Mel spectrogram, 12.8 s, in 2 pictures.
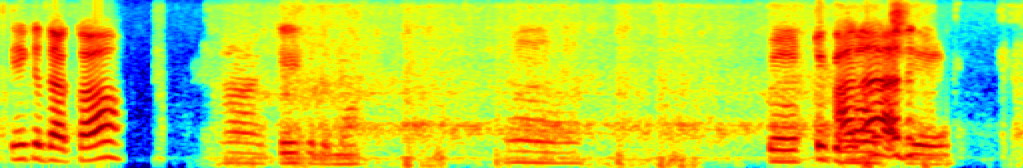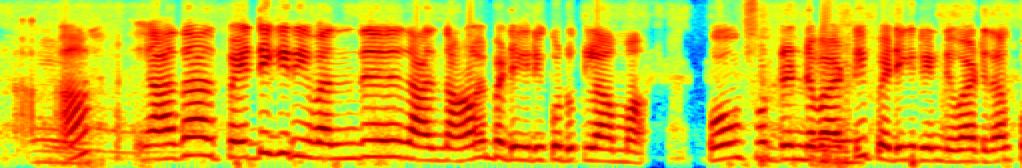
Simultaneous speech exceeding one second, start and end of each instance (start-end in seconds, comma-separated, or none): none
